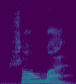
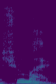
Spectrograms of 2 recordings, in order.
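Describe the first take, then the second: First: The first syllable is a gliding 'shao' sound. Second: The first syllable is a plain 'shoo' sound. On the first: The speaker calls it right. "정확한 발음은 샤오마이입니다" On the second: The speaker calls it wrong. "이거를 슈마이라고 적어놨더라고요"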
